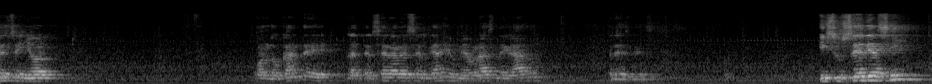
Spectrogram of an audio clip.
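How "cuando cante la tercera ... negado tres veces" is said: solemn prophecy. Retold or imitated. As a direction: speak it softly as a grave warning. Jesus foretells the denial. (Jesús advierte a Pedro en voz muy baja y grave)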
